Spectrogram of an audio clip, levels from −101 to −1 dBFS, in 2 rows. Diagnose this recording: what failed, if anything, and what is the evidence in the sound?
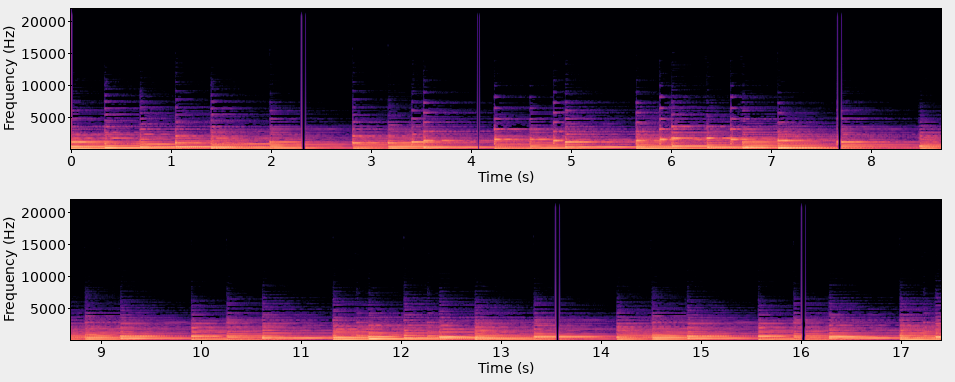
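Blocks of digital silence at 2.30, 4.06, 7.66, 13.54 and 16.00 s. Each gap lasts 40 ms, except 20 ms at 4.06 s. The sound cuts out and back with no fade. The buffer was likely left unfilled in time.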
